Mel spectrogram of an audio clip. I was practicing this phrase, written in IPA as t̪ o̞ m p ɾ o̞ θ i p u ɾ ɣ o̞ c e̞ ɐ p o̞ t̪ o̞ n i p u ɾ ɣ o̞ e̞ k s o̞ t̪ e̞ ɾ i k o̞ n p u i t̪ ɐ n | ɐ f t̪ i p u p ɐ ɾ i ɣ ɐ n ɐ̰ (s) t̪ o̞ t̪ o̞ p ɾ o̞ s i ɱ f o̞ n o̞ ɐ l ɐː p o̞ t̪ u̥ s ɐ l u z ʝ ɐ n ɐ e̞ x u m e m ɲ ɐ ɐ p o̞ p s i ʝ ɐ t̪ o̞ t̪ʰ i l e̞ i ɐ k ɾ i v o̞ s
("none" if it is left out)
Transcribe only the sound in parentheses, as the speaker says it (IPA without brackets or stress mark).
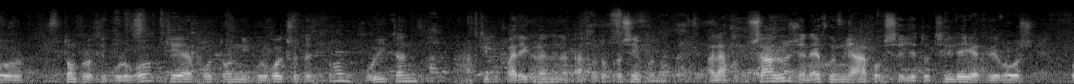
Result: f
